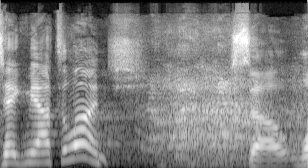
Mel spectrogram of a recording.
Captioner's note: laughter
